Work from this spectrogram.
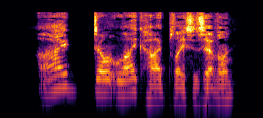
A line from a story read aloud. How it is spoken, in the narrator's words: Powell replied miserably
